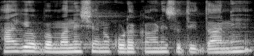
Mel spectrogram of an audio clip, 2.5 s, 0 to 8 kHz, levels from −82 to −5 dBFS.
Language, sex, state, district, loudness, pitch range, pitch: Kannada, male, Karnataka, Bidar, -17 LUFS, 155-165 Hz, 155 Hz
